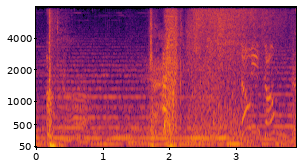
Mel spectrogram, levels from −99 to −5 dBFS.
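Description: Nothing in the audio stood out as a technical problem on listening.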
